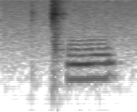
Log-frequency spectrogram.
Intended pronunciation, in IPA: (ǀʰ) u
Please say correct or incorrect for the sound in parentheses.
correct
